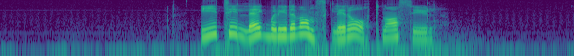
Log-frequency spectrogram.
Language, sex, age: Norwegian, female, 35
